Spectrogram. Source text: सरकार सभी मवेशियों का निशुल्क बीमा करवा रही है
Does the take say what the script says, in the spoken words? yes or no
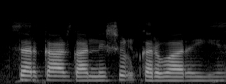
no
